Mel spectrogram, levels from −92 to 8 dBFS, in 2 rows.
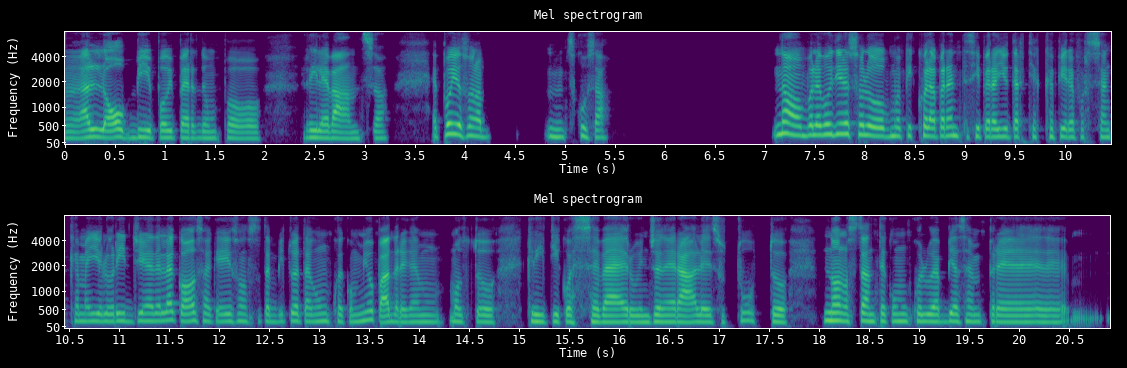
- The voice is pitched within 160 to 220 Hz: Yes, high, 190 Hz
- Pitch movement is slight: No, average, 3.0 semitones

